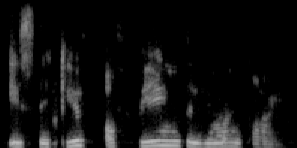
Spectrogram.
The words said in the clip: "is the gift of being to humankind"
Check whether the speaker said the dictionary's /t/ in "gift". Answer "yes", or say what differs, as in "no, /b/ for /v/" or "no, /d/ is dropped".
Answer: yes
